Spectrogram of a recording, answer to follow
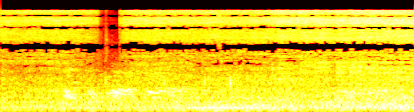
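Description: Aerosol hairspray can spraying in a steady hiss, with a brief break about a second in.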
